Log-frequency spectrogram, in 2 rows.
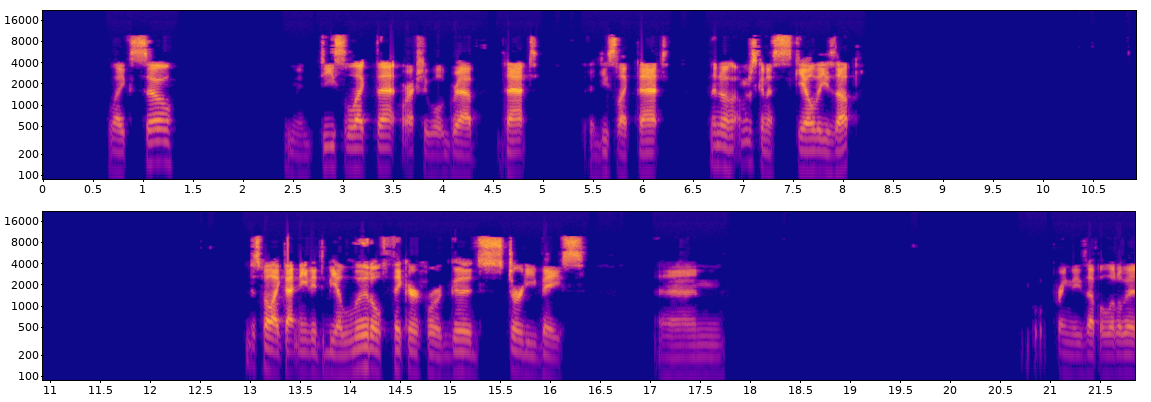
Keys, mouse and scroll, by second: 0.7 z, 1.2 b, 3.5 b, 4.8 b, 5.9 s, 10.4-12.2 drag, 10.8 z, 11.2 s, 12.6-14.5 drag, 12.7 Tab, 13.3-18.2 middle drag, 15.3 KP_1, 16.7 Tab, 16.9 z, 17.2 a, 17.7 b, 19.8 z, 20.5 g, 21.5-21.8 drag, 21.6 z.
